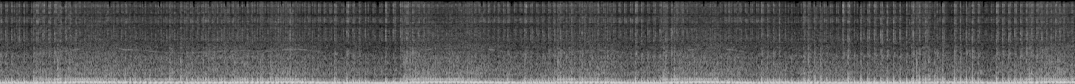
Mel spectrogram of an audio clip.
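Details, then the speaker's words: VW engine with straight pipe, first startup on starting spray: it runs unevenly, revs surging and sagging every few seconds; no fuel pressure, no fuel getting through, owner suspects a bad fuel pump. "When you spray it, it wants to rev, but if you don't give it enough air, it wants to choke out."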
